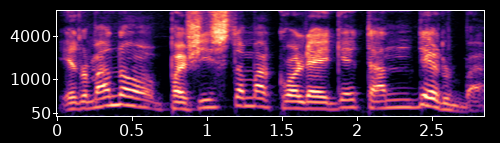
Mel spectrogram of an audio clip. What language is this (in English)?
Lithuanian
